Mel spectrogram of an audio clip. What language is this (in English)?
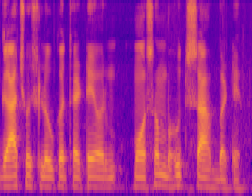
Bhojpuri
